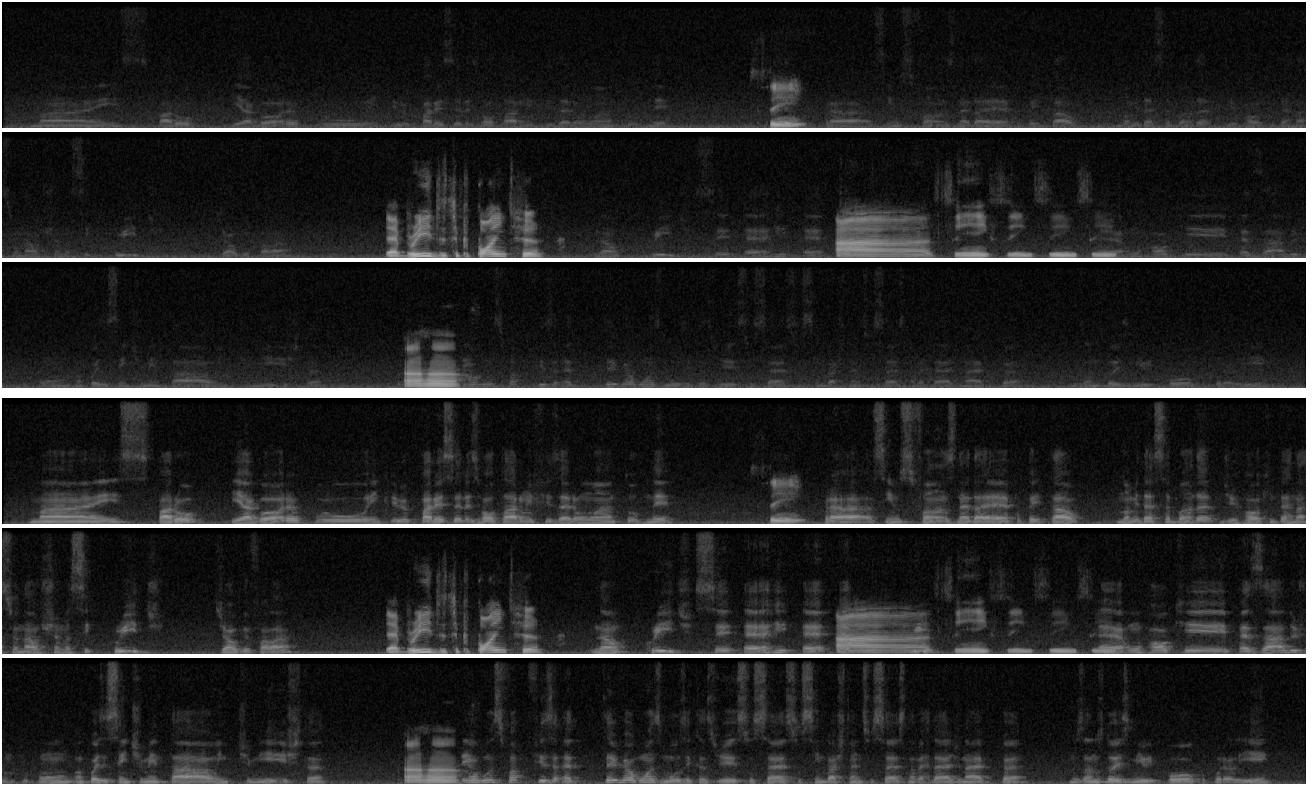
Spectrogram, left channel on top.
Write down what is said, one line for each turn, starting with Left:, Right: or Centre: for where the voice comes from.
Right: mas parou, e agora, por incrível que pareça, eles voltaram e fizeram uma turnê
Left: sim.
Right: para, assim, os fãs, né, da época e tal. O nome dessa banda de rock internacional chama-se Creed. Já ouviu falar?
Left: É Bridge, tipo Point?
Right: Não, Creed, C-R-E-E-D,
Left: Ah,
Right: Creed.
Left: sim, sim, sim, sim.
Right: É um rock pesado junto com uma coisa sentimental, intimista.
Left: Aham.
Right: Tem algumas fa- fiz- é, teve algumas músicas de sucesso, assim, bastante sucesso, na verdade, na época, nos anos 2000 e pouco, por ali,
